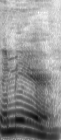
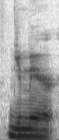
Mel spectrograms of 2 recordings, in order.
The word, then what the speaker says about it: Ymir: tips to playing yamir I know some people call it Emir but yamir is how we will pronounce it first off I like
